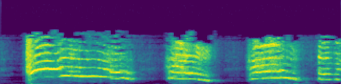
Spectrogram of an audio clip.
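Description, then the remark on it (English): A woman screams in four loud, high-pitched bursts, the first long and wavering, the rest shorter with brief gaps between them. “What was she screaming about, mister?”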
